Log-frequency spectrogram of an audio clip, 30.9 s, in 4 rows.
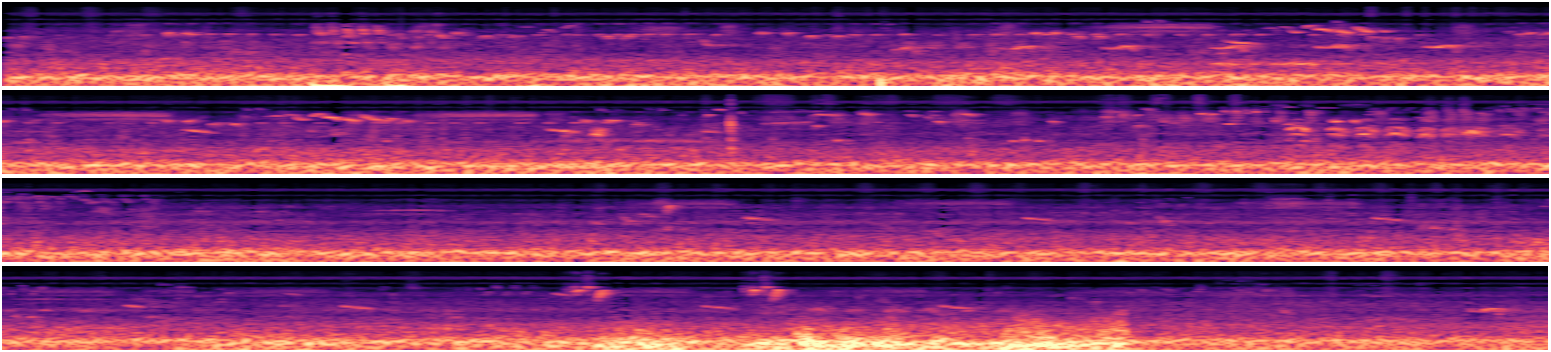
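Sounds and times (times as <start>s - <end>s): birds chirping and calling: 0.1s - 17.8s
steady low hum: 0.1s - 30.9s.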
